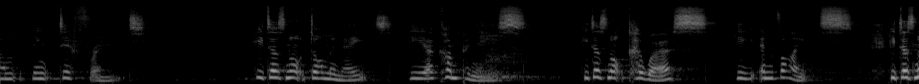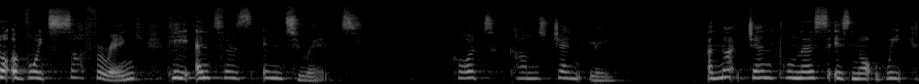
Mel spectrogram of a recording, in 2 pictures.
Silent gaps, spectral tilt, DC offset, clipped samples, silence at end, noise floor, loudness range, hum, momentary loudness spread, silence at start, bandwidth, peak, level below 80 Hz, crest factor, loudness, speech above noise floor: none; -2.5 dB/octave; under 0.1%; under 0.1%; 0 s; -75 dBFS; 7 LU; none; 13 LU; 0 s; 16.5 kHz; -20 dBFS; -82 dBFS; 20 dB; -38 LUFS; 37 dB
